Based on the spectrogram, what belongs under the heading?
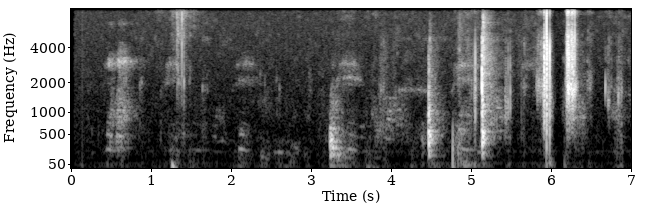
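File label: "pick", spoken word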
